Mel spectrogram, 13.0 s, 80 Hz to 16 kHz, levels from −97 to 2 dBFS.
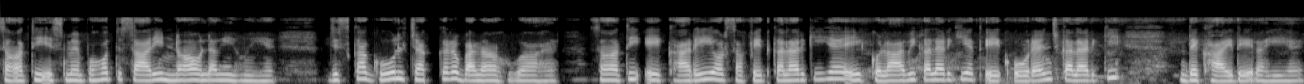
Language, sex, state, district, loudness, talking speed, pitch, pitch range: Hindi, female, Uttar Pradesh, Jyotiba Phule Nagar, -24 LUFS, 175 wpm, 215 Hz, 200-235 Hz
